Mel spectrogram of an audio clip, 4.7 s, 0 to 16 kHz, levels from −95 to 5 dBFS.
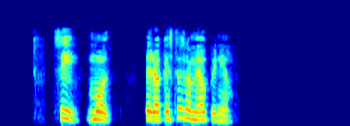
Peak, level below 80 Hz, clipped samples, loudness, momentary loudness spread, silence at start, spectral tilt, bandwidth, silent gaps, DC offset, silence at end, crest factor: -8 dBFS; -74 dBFS; under 0.1%; -26 LUFS; 11 LU; 0.75 s; -5.5 dB/octave; 6.8 kHz; 1.63-1.68 s, 1.80-1.93 s; under 0.1%; 1.6 s; 20 dB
